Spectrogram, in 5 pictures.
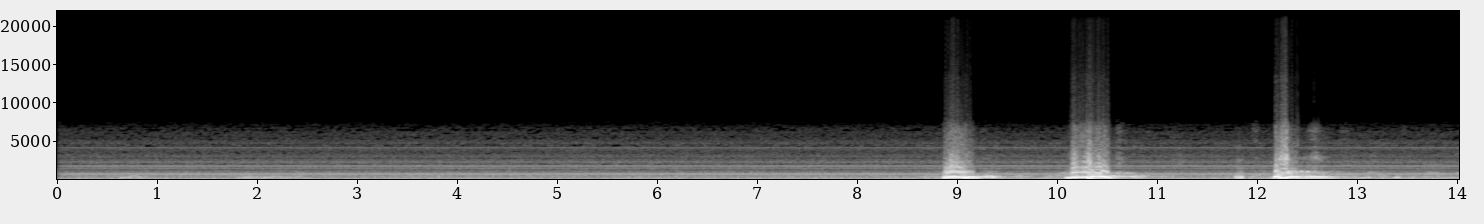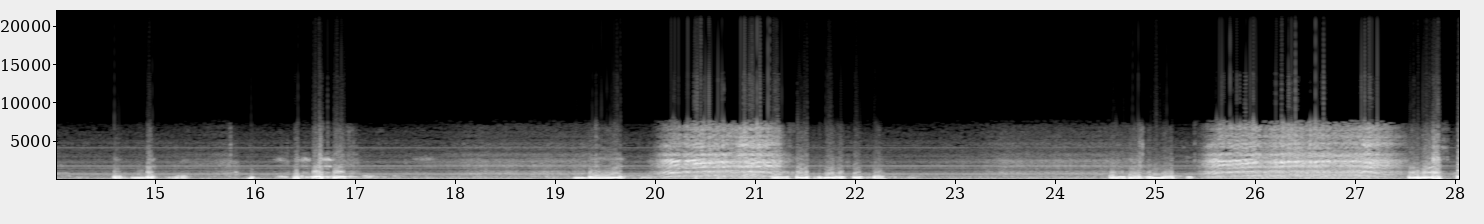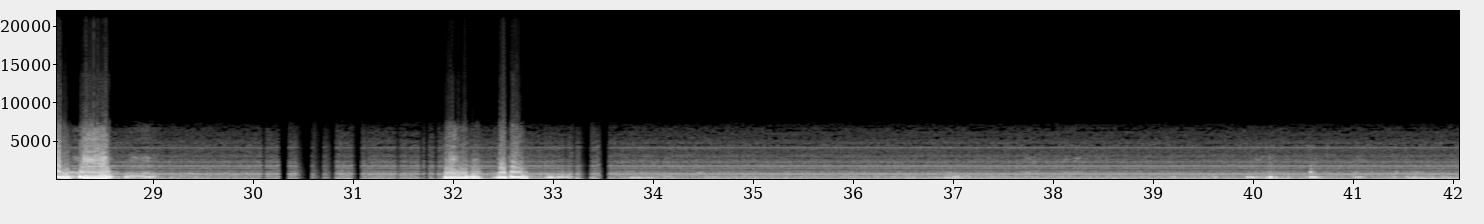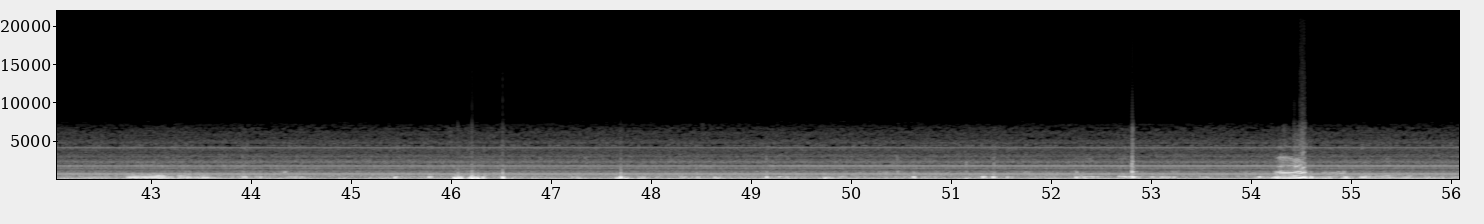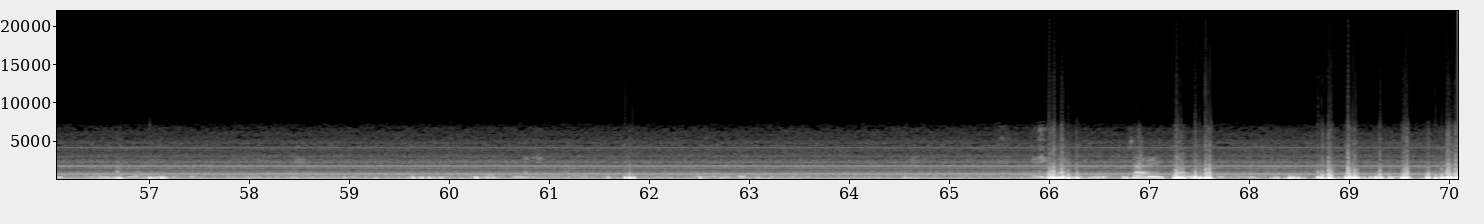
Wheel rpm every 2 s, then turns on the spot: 0, 0, 0, 0, 0, 0, 0, 0, 0, 10, 40, 30, 10, 90, 30, 0, 0, 0, 0, 0, 0, 0, 0, 0, 0, 0, 0, 0, 0, 0, 0, 0, 0, 0, 0.
22-26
